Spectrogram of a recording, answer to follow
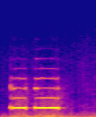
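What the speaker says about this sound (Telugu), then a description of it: "రంగమ్మా, ఫోన్ తీసుకురా." A telephone rings indoors with two steady electronic tone bursts in quick succession, moderately quiet and clear, with nothing else over it.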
